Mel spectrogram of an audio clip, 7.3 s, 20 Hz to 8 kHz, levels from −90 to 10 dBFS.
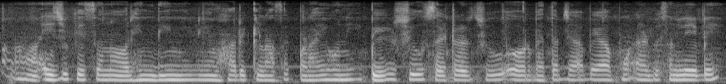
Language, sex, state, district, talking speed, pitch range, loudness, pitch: Hindi, female, Uttarakhand, Uttarkashi, 180 wpm, 165-180 Hz, -16 LUFS, 170 Hz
